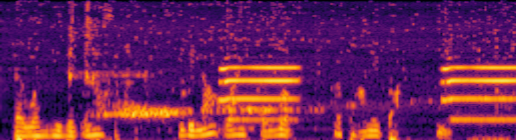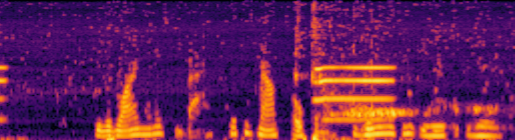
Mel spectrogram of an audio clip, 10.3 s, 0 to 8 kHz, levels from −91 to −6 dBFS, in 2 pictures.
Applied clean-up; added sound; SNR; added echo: classical method spectral subtraction.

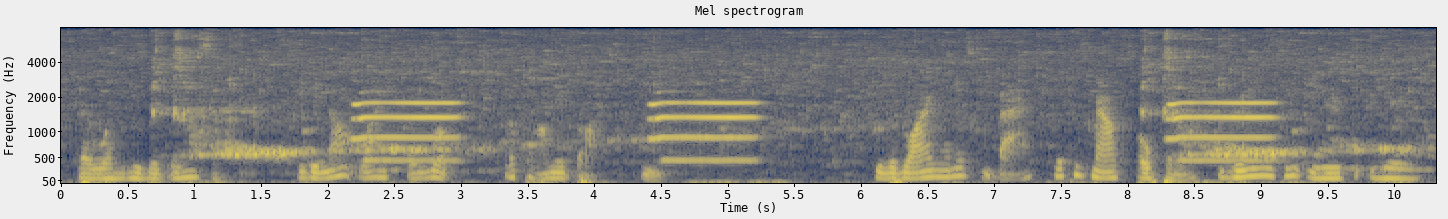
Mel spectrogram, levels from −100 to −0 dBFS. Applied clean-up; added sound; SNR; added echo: classical method log-MMSE.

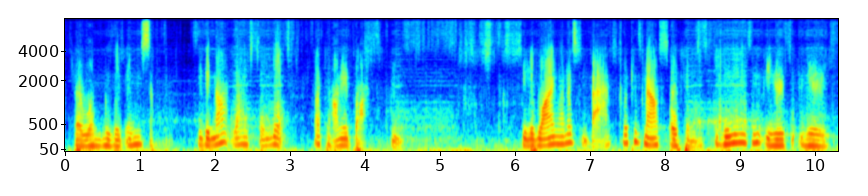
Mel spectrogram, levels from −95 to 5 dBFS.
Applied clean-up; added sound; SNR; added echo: neural separator model SepFormer DNS4.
